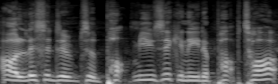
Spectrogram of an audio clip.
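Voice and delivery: put-on British accent. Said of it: "talking in a British accent".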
